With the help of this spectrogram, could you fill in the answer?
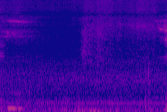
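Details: Loki, a French Bulldog, snoring while waking up indoors in the morning: low, rumbling snorts and breathy snores run steadily through the clip, with a brief louder burst near the end.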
